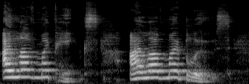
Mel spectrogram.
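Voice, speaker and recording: An animated woman with an American accent, with audible room echo. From Texas. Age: 60s. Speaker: podcast host. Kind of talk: casual monologue.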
